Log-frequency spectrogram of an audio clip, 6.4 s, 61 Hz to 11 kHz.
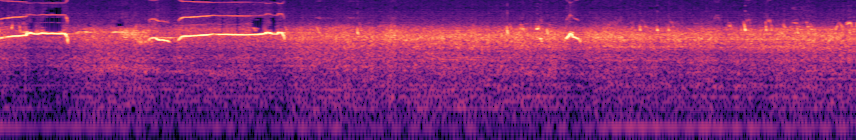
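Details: Nesting female bald eagle at Decorah, 29 April 2016, calling as the male arrives, possibly with prey: a few high whistled notes early on, then mostly steady low hum and hiss with one faint chirp.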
